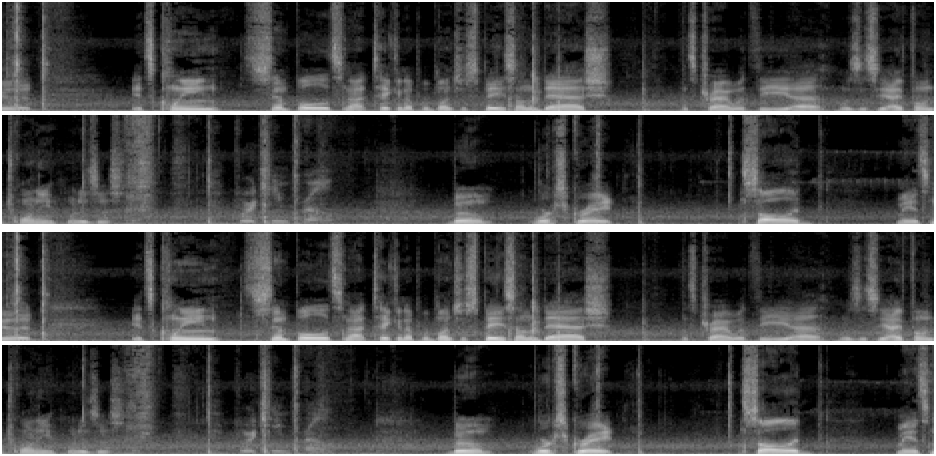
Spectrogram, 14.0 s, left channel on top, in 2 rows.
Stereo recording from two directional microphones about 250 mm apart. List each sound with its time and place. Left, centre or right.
0.9 s speech: centre
1.9 s speech: right
3.9 s speech: centre
7.0 s speech: centre
10.3 s speech: centre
